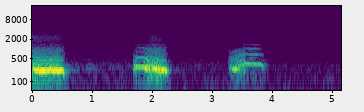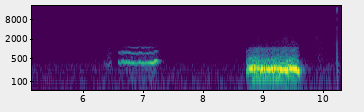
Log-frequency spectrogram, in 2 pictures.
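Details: Sleeping cat Juniper snores heavily: five rasping, buzzy breaths come roughly every one and a half to two seconds. One breath is higher and more nasal, and quiet gaps separate each snore.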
